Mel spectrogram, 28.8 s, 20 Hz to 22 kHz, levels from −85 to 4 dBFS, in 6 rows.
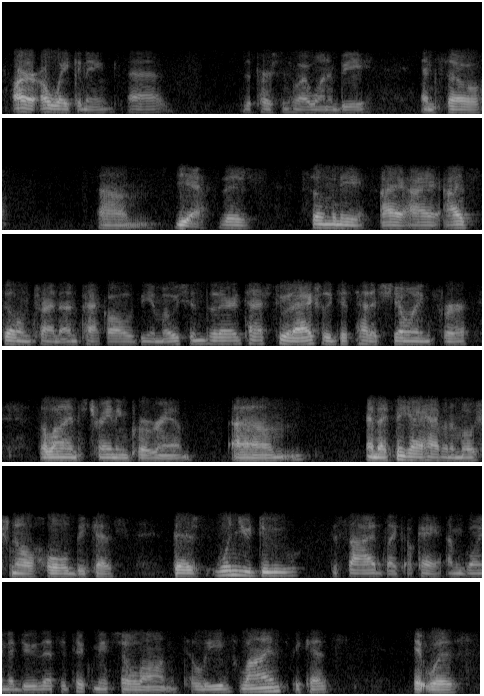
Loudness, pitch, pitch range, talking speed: -35 LUFS, 105 Hz, 100-110 Hz, 165 wpm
